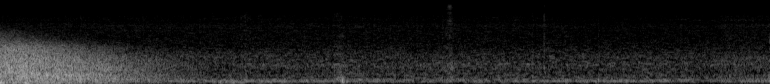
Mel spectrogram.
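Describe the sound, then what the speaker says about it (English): Gunfire from federal troops shooting John Wilkes Booth as he comes out of a flaming building: one loud blast opens, then fades over about two seconds into a low, steady noisy rumble with no voices. "This is footage of the federal troops shooting John Wilkes Booth"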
